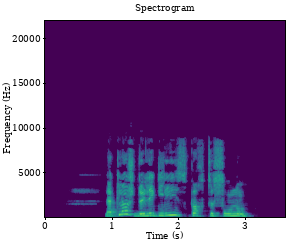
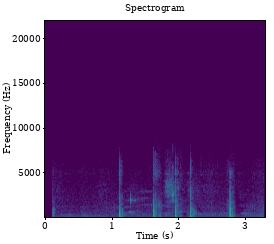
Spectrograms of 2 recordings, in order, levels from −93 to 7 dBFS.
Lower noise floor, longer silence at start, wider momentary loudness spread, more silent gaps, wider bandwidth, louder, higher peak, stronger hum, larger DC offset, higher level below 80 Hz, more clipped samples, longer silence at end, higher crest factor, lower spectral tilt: second, -62 dBFS vs -69 dBFS; first, 0.9 s vs 0.1 s; second, 7 LU vs 19 LU; neither; about the same, 9.2 kHz vs 9 kHz; first, -24 LUFS vs -43 LUFS; first, -6 dBFS vs -12 dBFS; neither; neither; second, -74 dBFS vs -64 dBFS; neither; about the same, 0.6 s vs 0.5 s; second, 20 dB vs 32 dB; second, -4 dB/octave vs -7 dB/octave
